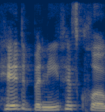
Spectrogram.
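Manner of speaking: plain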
